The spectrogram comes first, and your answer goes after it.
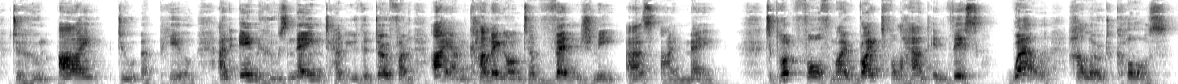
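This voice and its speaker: Man acting a proud, declaiming young warrior king. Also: mid-range voice. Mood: solemn menace. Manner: declamatory, deliberate, emphatic. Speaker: actor performing an audition monologue. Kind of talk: Shakespearean stage monologue.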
